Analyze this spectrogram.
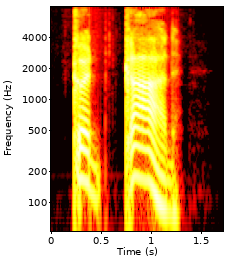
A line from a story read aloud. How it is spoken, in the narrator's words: he kept exclaiming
